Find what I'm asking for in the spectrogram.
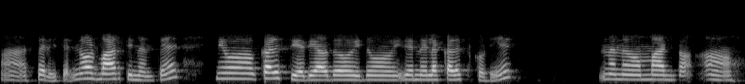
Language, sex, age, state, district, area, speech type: Kannada, female, 45-60, Karnataka, Hassan, urban, conversation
